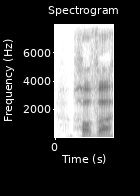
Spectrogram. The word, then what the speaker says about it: Hover: By the way, in case my pronunciation of Hover has you foxed, that's H-O-V-E-R, like a hovercraft.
